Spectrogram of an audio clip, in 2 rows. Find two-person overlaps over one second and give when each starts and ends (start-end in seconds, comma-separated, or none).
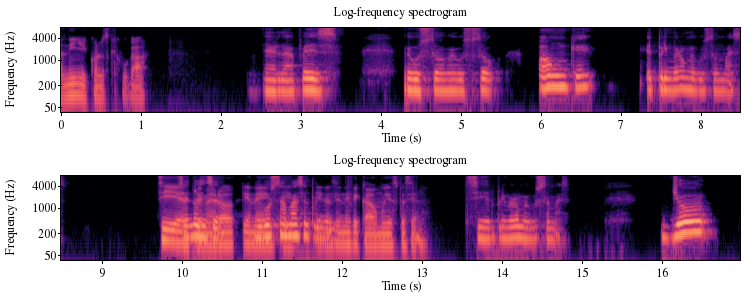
9.9-12.1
